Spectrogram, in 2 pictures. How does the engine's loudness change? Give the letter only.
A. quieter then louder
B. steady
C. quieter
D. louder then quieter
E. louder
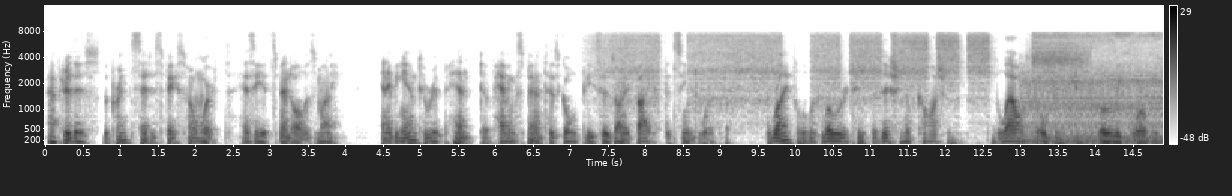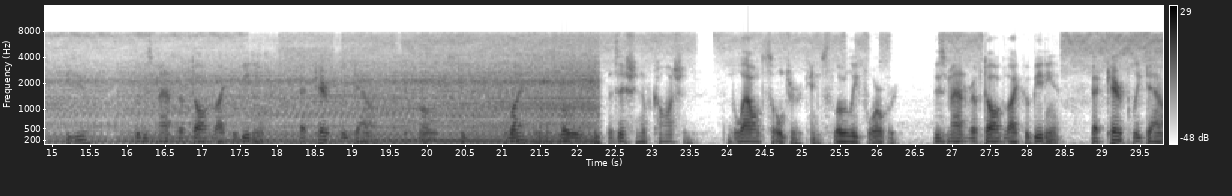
E.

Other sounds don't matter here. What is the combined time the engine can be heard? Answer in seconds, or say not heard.
9 s.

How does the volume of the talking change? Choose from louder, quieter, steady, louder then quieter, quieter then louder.
louder.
